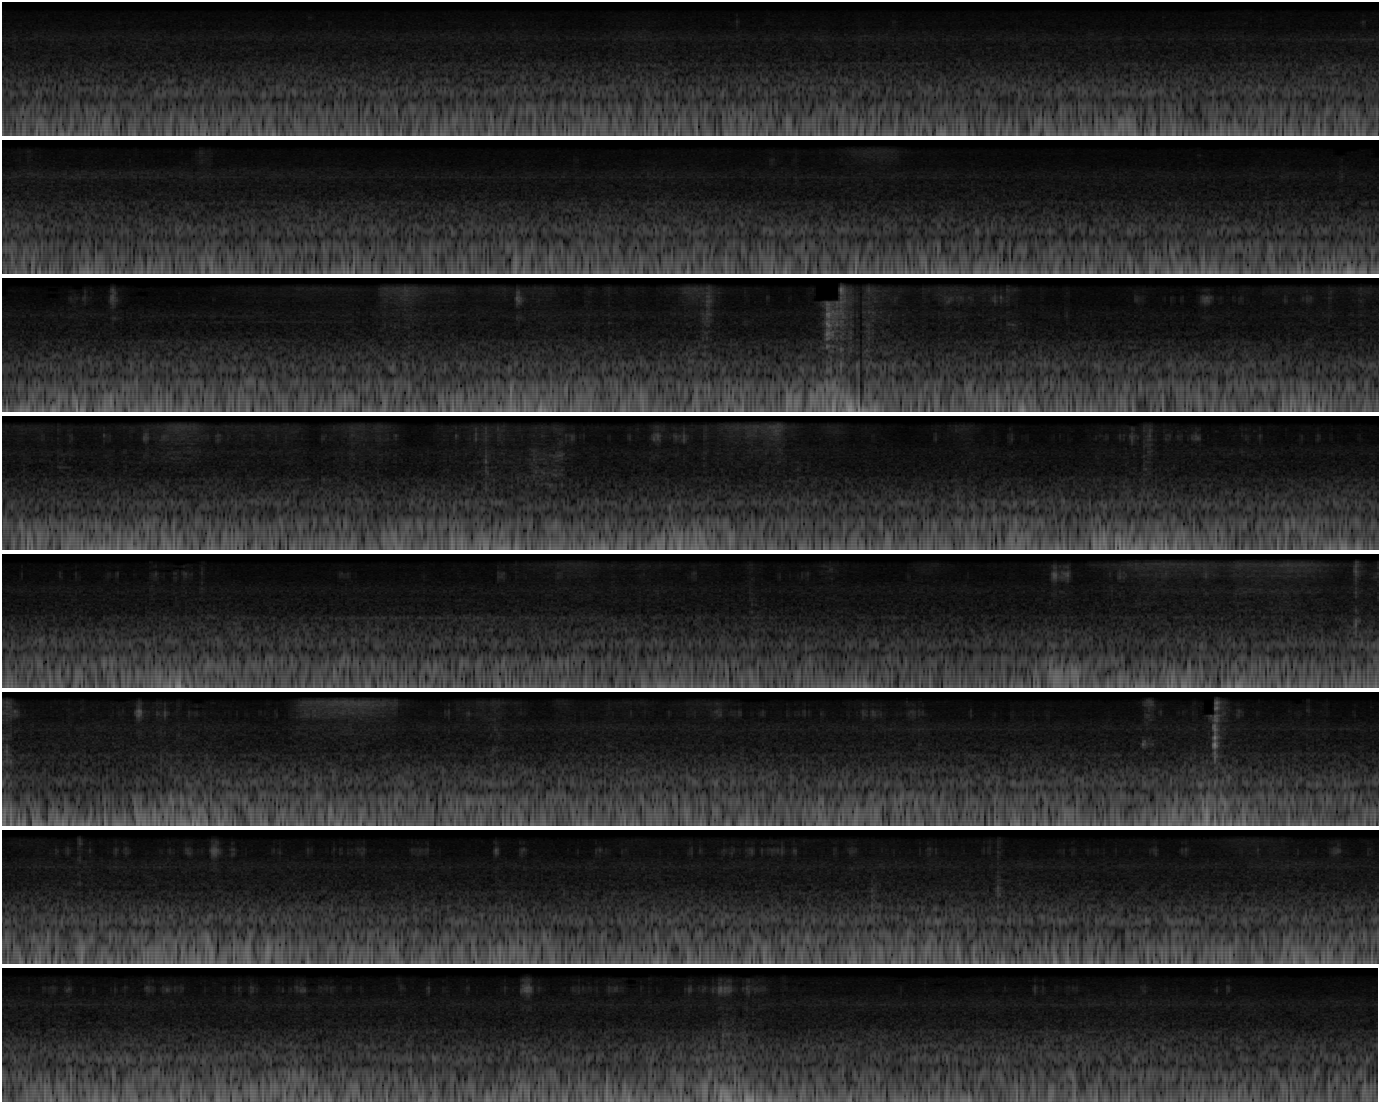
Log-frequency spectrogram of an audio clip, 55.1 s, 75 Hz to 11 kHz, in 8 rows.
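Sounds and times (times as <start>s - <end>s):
car road and tyre noise: 0.0s - 55.0s
faint ticks: 41.6s - 46.4s.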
